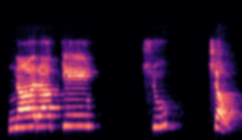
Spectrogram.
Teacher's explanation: अवग्रह आ गया, के को लंबा खींचे, नरके शु चौ, शु को लंबा नहीं खींचना।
